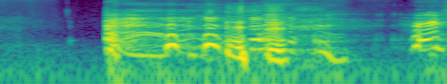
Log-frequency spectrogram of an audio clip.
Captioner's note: laughter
